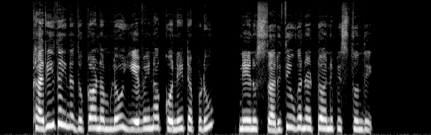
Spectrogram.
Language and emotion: Telugu, fearful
